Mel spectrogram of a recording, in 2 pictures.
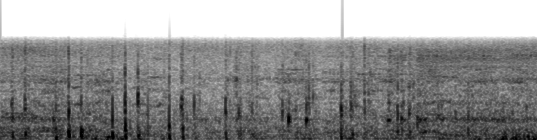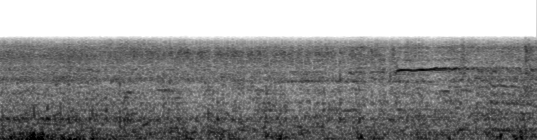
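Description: Hoofbeats of a horse cantering on a sand arena, a quick run of thuds strongest over the first few seconds as it passes close, then fading as it moves away.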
